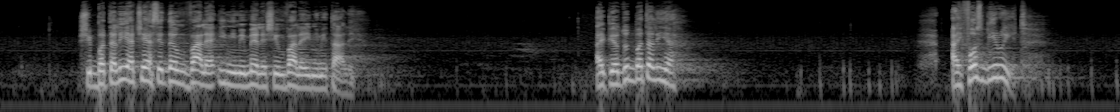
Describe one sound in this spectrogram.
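A middle-aged man speaks with emphasis into a microphone, in bursts with long pauses.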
